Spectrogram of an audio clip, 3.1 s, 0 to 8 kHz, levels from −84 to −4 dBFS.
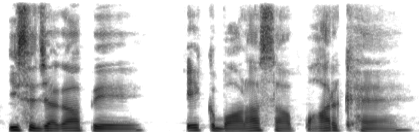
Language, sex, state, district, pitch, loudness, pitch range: Hindi, male, Bihar, Jahanabad, 130 Hz, -16 LUFS, 115-140 Hz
